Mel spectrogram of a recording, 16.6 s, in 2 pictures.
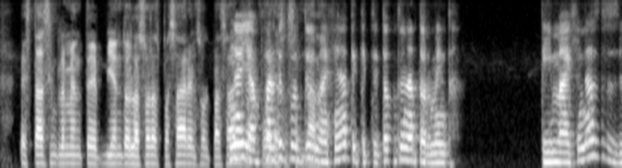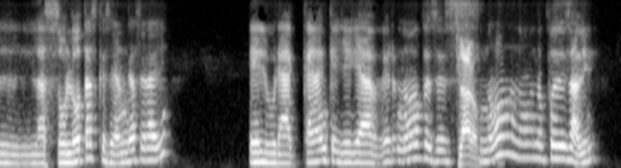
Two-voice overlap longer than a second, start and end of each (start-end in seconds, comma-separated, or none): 3.0-4.3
